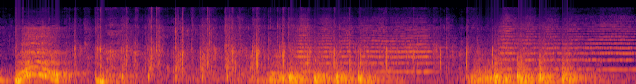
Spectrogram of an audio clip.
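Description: A crowd applauding with many hands after a speech, then a brass band with drums starts playing about three seconds in.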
